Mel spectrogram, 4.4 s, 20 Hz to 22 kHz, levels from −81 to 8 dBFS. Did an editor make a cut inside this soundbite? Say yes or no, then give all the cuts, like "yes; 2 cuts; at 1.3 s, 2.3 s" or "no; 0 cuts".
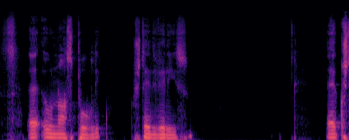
no; 0 cuts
